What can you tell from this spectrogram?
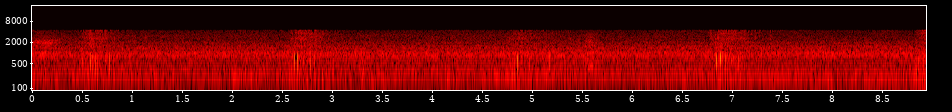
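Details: A 9-week-old infant snores: soft, noisy snoring sounds with a faint rattle recur about every two seconds, around 29 breaths a minute, over steady room hiss.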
